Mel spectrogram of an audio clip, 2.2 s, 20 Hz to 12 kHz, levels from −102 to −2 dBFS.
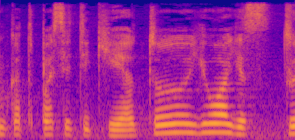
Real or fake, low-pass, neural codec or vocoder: real; 10.8 kHz; none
